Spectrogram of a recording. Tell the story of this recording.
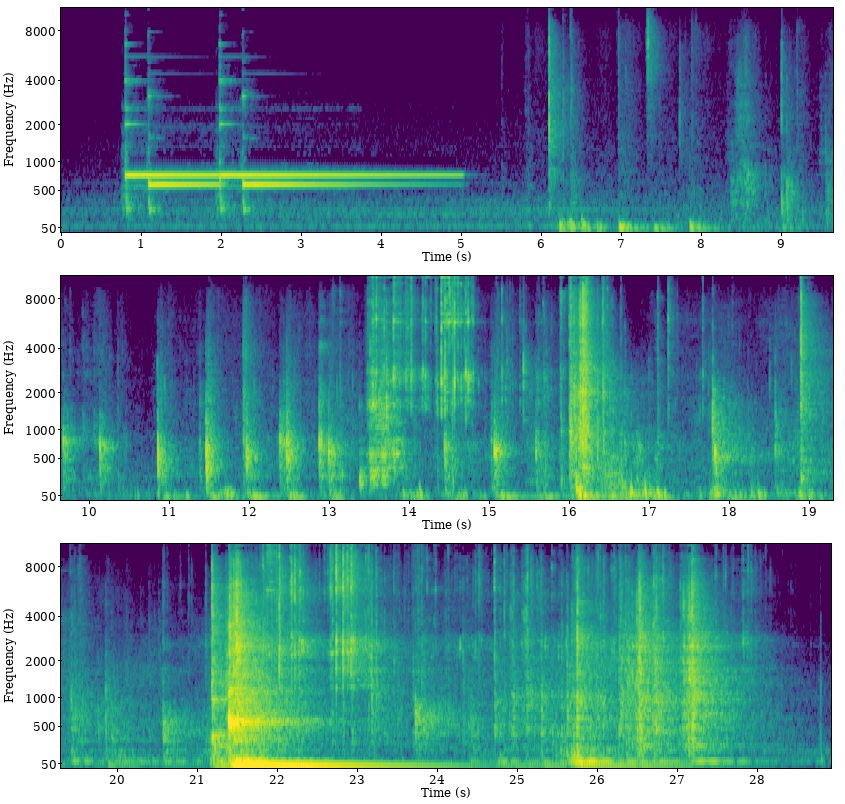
I heard the door bell ring, put on my shoes, walked to the front door while taking my key, opened the door and closed it. Finally, I locked the door.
